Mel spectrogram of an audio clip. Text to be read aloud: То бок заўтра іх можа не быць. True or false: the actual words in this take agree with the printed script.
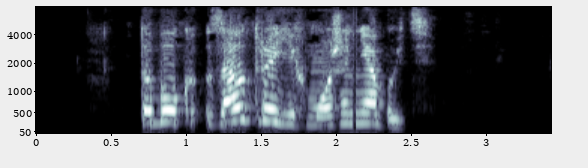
true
